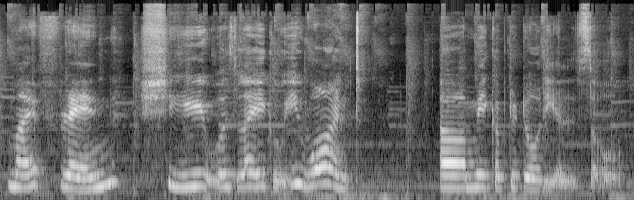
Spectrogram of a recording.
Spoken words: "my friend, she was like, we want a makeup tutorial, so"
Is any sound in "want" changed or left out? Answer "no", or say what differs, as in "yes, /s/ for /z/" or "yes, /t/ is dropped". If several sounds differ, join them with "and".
no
